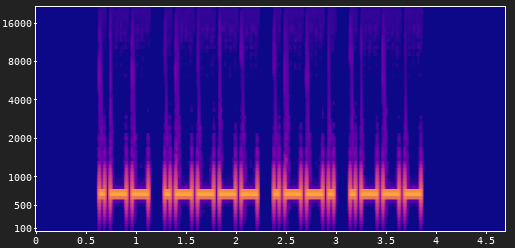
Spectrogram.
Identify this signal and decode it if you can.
Morse code, heard as a keyed tone, about 22 wpm, 700 Hz. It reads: W1PJ
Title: USA Call Signs - 3x Character Spacing - 22wpm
